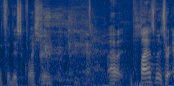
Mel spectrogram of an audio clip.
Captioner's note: audience chuckling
